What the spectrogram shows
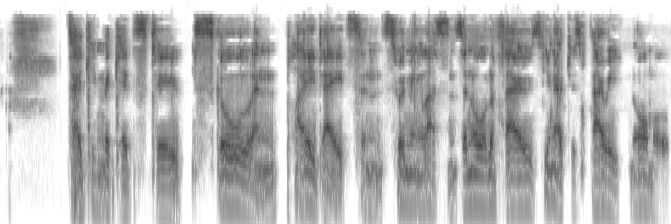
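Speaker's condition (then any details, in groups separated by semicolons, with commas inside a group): Laryngectomy for throat cancer; rare throat cancer, laryngectomy at age 38, one week after diagnosis; about four and a half years after laryngectomy, speaking audibly in interview; natural voice lost, now speaks without natural voice, can be heard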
